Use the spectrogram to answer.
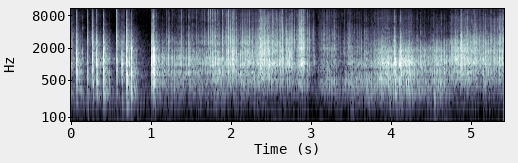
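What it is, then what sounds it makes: Glitter-covered notebook. A flat rectangular notebook or folder with a chunky glitter surface, held up in one hand, is tapped and scratched with the long acrylic nails of the other hand. A quick run of sharp, crisp taps is followed by a louder tap and then steady, gritty scratching across the glittery cover, with a mid-to-bright crackling texture and no low end.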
